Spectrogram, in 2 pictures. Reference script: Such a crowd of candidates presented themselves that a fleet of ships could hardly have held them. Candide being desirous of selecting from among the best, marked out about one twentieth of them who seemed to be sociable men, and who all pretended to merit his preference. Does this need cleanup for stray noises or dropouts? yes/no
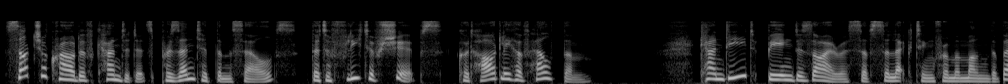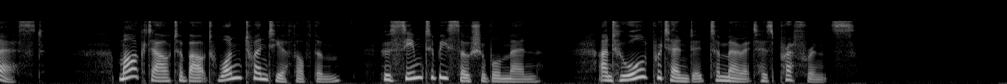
no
